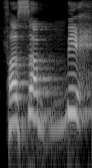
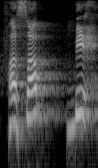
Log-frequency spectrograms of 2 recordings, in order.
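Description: Both takes have the same delivery.

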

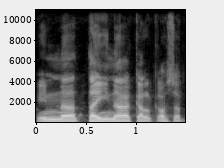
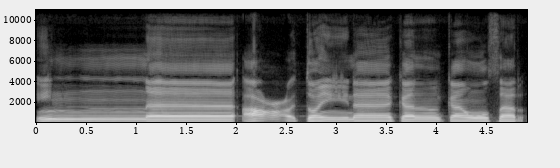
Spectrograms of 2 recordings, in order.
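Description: First: Two letters before 'taina' are dropped, said hastily. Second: The syllable before 'taina' is clearly kept. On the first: The speaker calls it wrong. "তাড়াহুড়া করে বলার কারণে আমাদের হয়ে যায়" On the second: The speaker calls it right. "দুই অক্ষরকে আদি করব আমরা আ'তাইনা"

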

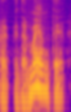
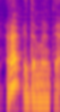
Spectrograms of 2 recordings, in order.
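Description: First: The stress is on a later syllable. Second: The stress is on the first syllable. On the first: This is a common nonstandard form. The speaker calls it wrong. "а рапідаменте ... Але це відхилення від норми" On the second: This is the standard form. The speaker calls it right. "часто люди говорять не"

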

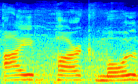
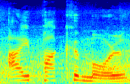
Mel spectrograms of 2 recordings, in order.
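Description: First: The name is said with an English pronunciation. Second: The name is said with a Korean pronunciation. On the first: "il posto si chiama iPark Mall" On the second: "in coreano si dice iPak Mall"

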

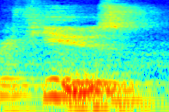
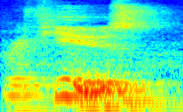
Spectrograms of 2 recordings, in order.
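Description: First: The stress is on the second syllable. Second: The same.

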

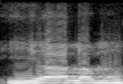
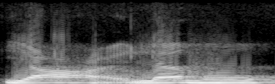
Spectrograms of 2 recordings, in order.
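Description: First: The 'ain sound is not pressed from the throat. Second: The 'ain sound is pressed from the throat. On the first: The speaker calls it wrong. "ইয়ালামু পড়া যাবে না" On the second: The speaker calls it right. "ইয়া আইন এটা গলার মধ্য থেকে একটু চেপে উচ্চারণ করবো"

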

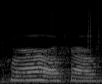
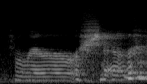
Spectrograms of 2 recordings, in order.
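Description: First: The name is said quickly in one go. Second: The name is said slowly and carefully. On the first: "Just say it fast" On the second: "I never know how to say it"

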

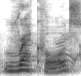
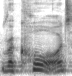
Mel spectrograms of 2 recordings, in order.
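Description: First: The stress falls on the first syllable. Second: The stress falls on the second syllable. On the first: It is a noun: a thing that was captured. The speaker calls it right. "instead of record, right, like the noun" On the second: It is a verb: to capture something. The speaker calls it wrong. "because the student said record, like the verb"

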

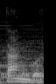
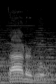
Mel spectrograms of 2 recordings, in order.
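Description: First: The n sound is clearly pronounced. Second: The n sound is dropped from the word. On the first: This is the ordinary pronunciation. "no decía tango" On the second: This is a fashionable affectation. "no pronunciaba las N's, pero era una especie de afectación como de moda"

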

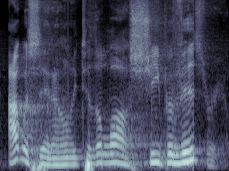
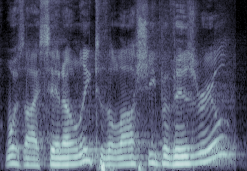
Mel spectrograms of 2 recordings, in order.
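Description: First: It is read in a plain, neutral voice. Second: It is read with a Jewish-style questioning inflection.

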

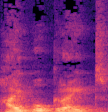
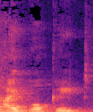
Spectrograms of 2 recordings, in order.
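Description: First: The last syllable sounds like "krait". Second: The last syllable sounds like "kret". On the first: "some people pronounce it हाइपोक्राइट" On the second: "सम बोलते हाइपोक्रेट"

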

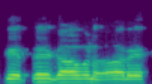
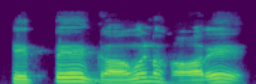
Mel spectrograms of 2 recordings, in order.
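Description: First: It is rushed, with vowel and nasal marks dropped. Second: It is careful, with each vowel and nasal clear. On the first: The speaker calls it wrong. "ਇਹ ਗਲਤ ਉਚਾਰਨ ਹੈ।" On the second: The speaker calls it right. "ਸ਼ੁੱਧ ਪਾਠ"

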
